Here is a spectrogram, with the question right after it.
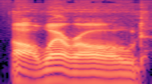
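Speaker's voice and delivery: ordinary talk, nothing marked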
